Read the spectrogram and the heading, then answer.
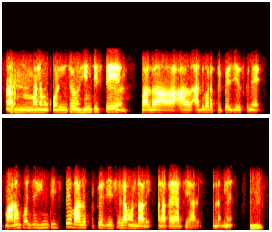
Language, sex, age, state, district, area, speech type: Telugu, female, 30-45, Andhra Pradesh, Kadapa, rural, conversation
